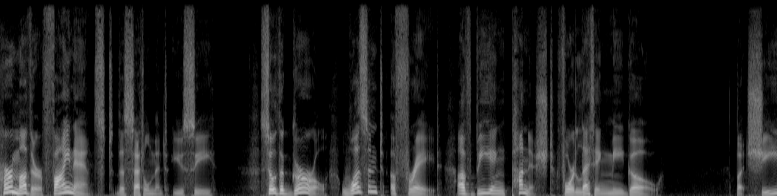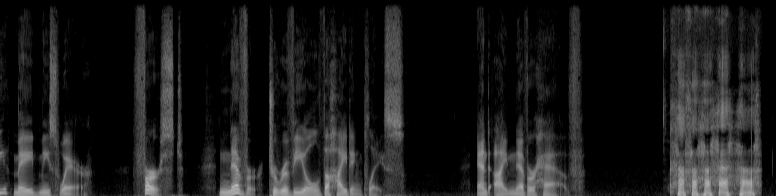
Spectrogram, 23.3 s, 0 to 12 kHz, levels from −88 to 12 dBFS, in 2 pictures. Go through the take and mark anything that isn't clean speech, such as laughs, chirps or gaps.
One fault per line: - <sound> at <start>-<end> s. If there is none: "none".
- laugh at 21.6-23.1 s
